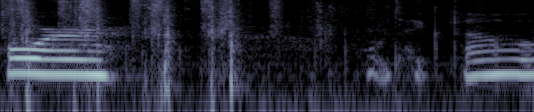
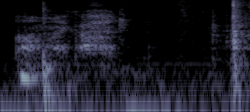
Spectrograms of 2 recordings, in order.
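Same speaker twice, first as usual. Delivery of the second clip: whispered surprise; 11 dB quieter, slower than usual. Real, not acted. Reacting to card.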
